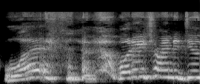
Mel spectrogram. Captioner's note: chuckling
